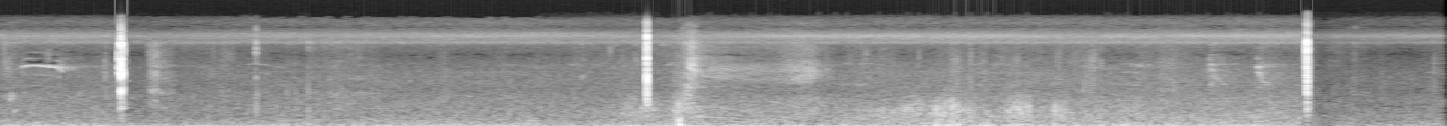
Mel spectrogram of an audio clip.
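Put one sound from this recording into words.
A fishing reel clicks sharply a few times.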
